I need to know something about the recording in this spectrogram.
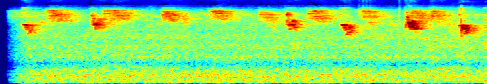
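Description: A bird chirping over and over, short high chirps about twice a second, over a steady background hiss.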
